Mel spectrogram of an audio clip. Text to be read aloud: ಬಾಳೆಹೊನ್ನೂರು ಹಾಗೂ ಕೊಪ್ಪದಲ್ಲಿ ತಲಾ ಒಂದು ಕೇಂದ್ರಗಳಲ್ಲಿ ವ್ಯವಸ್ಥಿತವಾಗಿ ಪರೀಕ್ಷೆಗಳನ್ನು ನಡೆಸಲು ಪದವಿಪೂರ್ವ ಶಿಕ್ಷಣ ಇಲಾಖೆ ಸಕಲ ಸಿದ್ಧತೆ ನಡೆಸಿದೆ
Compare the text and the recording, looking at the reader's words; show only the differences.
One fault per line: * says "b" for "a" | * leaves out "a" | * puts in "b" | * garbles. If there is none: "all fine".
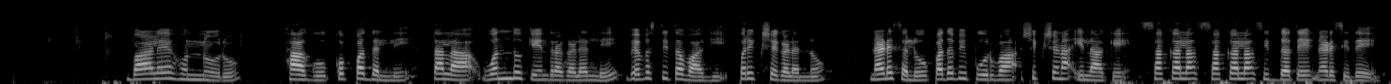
* puts in "ಸಕಲ"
